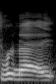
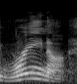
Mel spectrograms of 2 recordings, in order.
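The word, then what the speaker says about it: Renée: when they call me my name is renee and it's spelled with an accent and an a they call me reena it's like we just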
